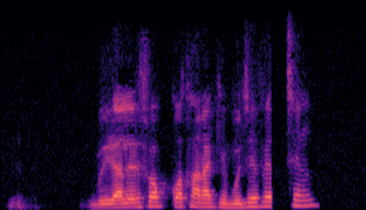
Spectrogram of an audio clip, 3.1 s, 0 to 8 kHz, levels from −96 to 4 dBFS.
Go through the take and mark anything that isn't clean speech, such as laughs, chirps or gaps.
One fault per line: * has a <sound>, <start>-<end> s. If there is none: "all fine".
* has a dropout, 2.3-2.4 s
